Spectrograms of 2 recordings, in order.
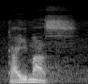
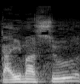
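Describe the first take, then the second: First: The final u is dropped or barely audible. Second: The final u is fully pronounced. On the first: The speaker calls it right. "tetapi membacanya kaimas, atau menghilangkan huruf u-nya" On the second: The speaker calls it wrong. "meskipun akhirannya u, misalkan kaimasu"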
